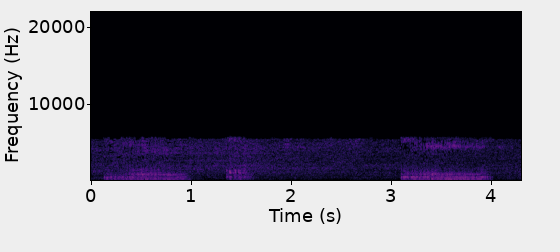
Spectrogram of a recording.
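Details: Angry Maltese dog named Spiky giving low, throaty growls indoors: a sustained rumble of about a second, a brief snarl, then another second-long growl after a pause.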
